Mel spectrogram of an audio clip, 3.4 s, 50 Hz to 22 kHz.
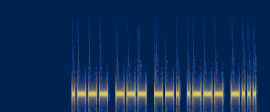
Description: Morse code, heard as a keyed tone, about 36 wpm, 700 Hz. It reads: JOGJB
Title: Code Groups - 5 Letters - 35wpm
